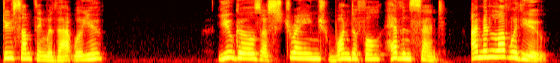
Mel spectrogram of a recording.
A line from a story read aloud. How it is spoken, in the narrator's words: Delta called out to him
